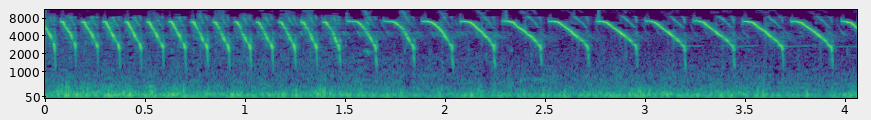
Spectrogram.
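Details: Canary singing vigorously to prompt others to sing and for mating: a fast series of downward-sweeping notes that slows into spaced, longer falling whistles about two per second.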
